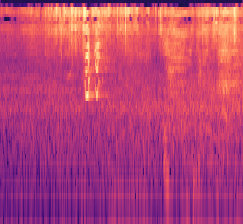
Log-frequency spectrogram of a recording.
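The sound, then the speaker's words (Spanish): A leashed dog named Tofi, turning aggressive as it nears another dog, gives two quick, high-pitched yelps in close succession, followed by faint rustling and low background noise. “Y cuando ya se va acercando más, entonces empieza malo su perro.”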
